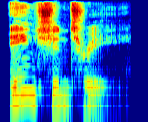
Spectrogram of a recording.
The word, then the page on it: ancientry: British English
